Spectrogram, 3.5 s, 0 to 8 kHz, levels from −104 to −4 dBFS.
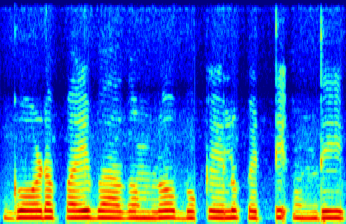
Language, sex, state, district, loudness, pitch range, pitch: Telugu, female, Telangana, Mahabubabad, -14 LUFS, 235-250 Hz, 240 Hz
